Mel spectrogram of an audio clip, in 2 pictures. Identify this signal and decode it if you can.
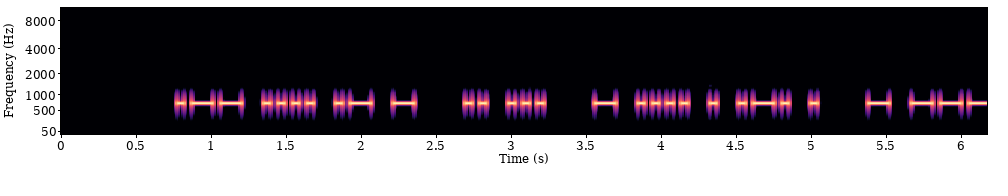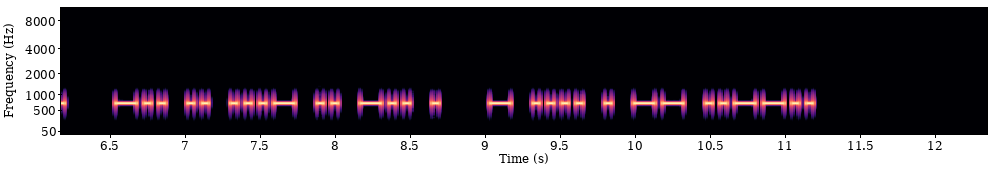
Morse code, heard as a keyed tone, about 25 wpm, 700 Hz. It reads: WHAT IS THERE TO DIVIDE THEM?
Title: Sentences from Top 1600 Words 25wpm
